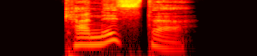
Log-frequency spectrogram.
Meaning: jerrycan
- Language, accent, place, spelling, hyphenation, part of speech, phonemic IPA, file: German, Germany, Berlin, Kanister, Ka‧nis‧ter, noun, /kaˈnɪs.tər/, De-Kanister.ogg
